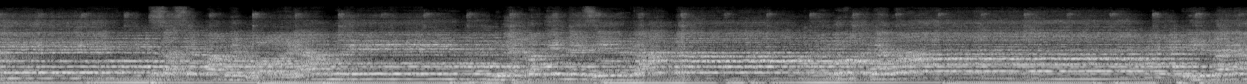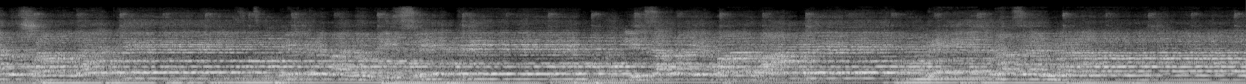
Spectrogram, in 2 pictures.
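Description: A folk song performed live: a female solo voice with choral voices and an instrumental accompaniment, its bass line changing note every couple of seconds.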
